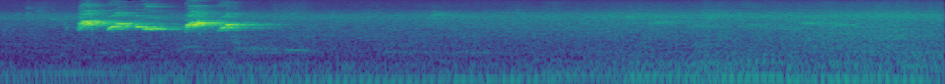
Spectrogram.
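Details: Red-whiskered bulbul serving as a decoy bird for luring gives two quick, sweet, bubbling phrases in close succession, then falls silent over a low steady background hum.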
